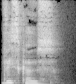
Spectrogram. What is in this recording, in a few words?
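"viscose", English, British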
